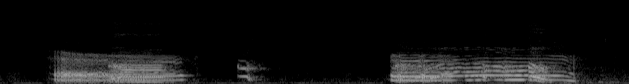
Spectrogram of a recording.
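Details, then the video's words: Jack Russell Terrier indoors vocalizing as if conversing with its owners: a wavering groan lasting over a second, a brief yelp, then a longer drawn-out moaning whine of nearly two seconds. "Jack Russell qui dialogue"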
